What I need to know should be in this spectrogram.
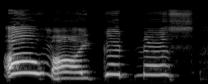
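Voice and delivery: high, loud pixie dismay; tiny pixie's agitated cry. A narrator's reading. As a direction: exclaim in high-pitched alarm. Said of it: "cried the biggest pixie".

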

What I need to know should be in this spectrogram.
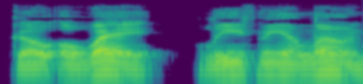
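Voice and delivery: loud, restrained narrated scream; angry scream. A narrator's reading. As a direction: lash out at her loudly. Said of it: "Becca screamed".

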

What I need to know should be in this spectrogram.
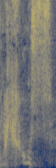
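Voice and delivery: mock German accent. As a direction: put on a German voice. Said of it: "I gotta get louder if I wanna do German".

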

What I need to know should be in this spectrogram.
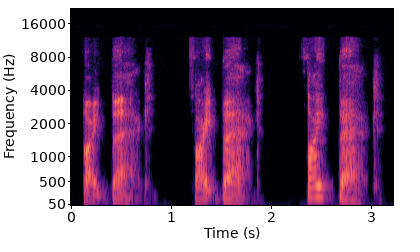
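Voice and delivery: acted interrogator's escalating order; goading command. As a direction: goad harder with each repeat. Interrogator urging prisoner to fight.

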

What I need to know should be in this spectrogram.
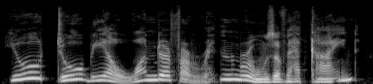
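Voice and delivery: put-on high Irish-accented neighbour; a nosy Irish neighbour, impressed; Irish gossip voice. Mrs McCool speaks.

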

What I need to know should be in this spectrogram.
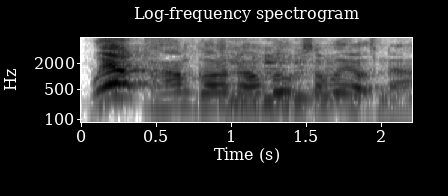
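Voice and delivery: exaggerated loud announcement; loud exclaim. Exaggerated reaction to gas prices.

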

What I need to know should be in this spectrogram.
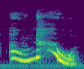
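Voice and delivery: high, loud cry of alarm. A narrator's reading. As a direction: gasp it out in sudden panic. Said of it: "cries Vee".

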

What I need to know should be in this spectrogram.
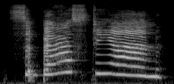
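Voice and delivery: high, long drawn-out call; shouted name. A narrator's reading. Kenny to sloth during the car chase, shouting. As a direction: stretch the name into a cry. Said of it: "shouted Kenny".

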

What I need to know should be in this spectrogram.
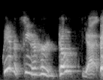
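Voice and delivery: high, thrilled exclamation; delighted exclaim. Retold or imitated. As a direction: gush about the goats. Delighted at seeing goats.

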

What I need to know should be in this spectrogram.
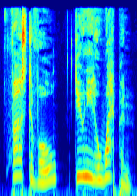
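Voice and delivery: put-on high, loud boy's voice; urgent older brother. Brother arming his younger brother for a fight, urgent. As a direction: take charge, high and loud.

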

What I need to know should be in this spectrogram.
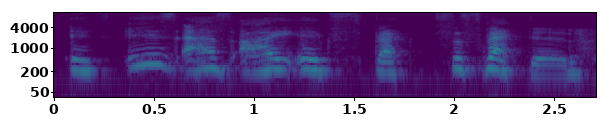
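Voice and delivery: soft, lightly Australian Thor; a hint of an Australian accent. Reader voicing Thor in a faint Australian accent. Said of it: "still attempting it".

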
